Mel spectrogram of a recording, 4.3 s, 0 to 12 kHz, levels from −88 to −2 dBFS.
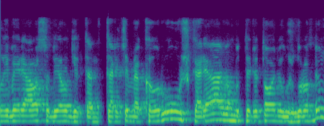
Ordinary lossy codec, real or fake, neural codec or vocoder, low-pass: AAC, 64 kbps; real; none; 7.2 kHz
